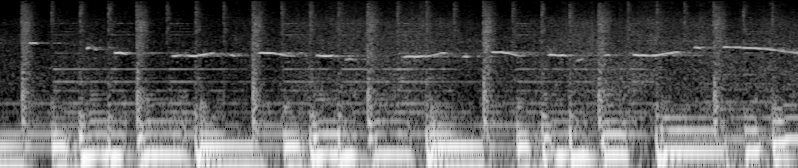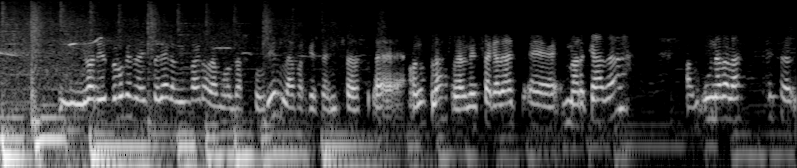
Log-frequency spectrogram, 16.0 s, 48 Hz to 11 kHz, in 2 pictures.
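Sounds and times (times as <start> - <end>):
steady drums in a band backing: 0.0 - 11.5
bass in a band backing: 0.0 - 15.9
person whistling a lilting melody: 0.2 - 9.2
speech: 9.2 - 15.9.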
